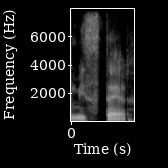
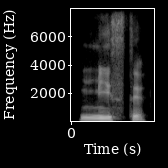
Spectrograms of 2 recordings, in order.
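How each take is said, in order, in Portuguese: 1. A tônica está na última sílaba. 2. A tônica está na primeira sílaba. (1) "ninguém fala mister, assim, ninguém pronuncia correto" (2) "todo mundo fala mister"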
